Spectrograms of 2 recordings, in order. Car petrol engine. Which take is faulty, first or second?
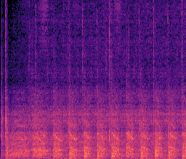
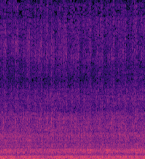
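first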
